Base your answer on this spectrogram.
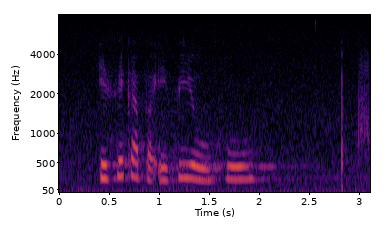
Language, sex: Southern Sotho, female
